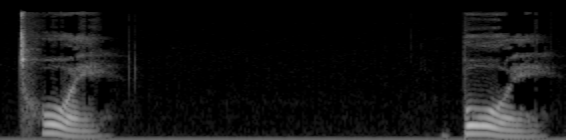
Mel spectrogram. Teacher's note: it may help you to know that we're using a slight Y sound y to make this Glide possible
